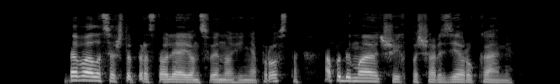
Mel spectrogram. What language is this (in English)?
Belarusian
